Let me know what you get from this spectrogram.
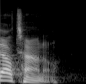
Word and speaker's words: Altano: So it's Altano. It's Italian.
